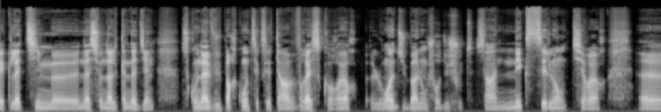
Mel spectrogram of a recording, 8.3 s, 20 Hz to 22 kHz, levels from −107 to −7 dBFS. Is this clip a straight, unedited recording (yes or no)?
yes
